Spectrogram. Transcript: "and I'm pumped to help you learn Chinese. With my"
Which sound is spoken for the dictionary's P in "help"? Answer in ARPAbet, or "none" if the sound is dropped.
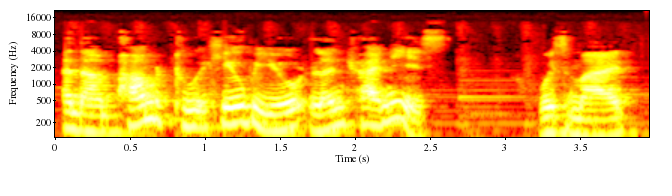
B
